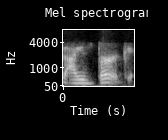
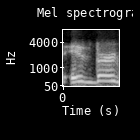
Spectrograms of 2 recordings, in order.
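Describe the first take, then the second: First: The first vowel is a long i sound. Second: The first vowel is a short i sound. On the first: The speaker calls it right. "you kind of make it like a long I" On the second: The speaker calls it wrong. "Some people think it's Isberg"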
